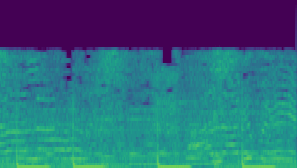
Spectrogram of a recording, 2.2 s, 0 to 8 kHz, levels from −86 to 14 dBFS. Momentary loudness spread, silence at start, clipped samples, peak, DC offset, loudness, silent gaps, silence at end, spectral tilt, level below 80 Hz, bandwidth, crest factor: 3 LU; 0 s; under 0.1%; 0 dBFS; under 0.1%; -13 LUFS; none; 0 s; -9.5 dB/octave; -14 dBFS; 5.8 kHz; 10 dB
